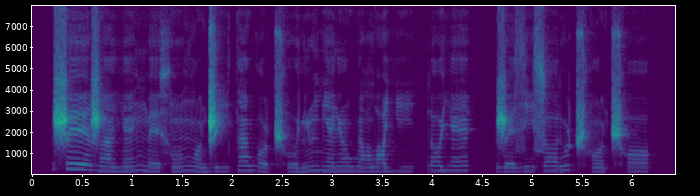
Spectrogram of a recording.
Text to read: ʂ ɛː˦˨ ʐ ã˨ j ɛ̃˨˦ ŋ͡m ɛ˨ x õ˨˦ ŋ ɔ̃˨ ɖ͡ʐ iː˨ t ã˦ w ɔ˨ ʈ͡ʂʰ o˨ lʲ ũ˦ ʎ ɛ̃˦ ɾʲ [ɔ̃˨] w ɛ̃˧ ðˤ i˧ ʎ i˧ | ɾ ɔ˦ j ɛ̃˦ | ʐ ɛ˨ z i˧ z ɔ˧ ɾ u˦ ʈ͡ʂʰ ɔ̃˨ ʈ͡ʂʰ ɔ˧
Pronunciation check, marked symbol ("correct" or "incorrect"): incorrect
